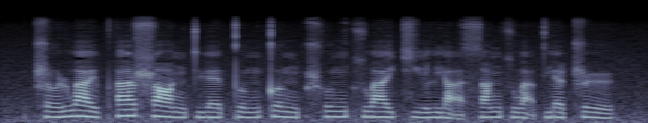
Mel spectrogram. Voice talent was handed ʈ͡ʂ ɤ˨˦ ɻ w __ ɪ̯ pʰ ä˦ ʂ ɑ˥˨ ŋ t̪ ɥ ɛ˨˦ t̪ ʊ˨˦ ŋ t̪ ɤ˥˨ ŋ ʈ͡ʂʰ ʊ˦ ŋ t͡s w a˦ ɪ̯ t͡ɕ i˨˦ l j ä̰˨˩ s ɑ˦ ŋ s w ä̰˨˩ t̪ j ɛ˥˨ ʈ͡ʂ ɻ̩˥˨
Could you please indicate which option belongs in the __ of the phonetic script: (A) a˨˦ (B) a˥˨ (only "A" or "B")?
B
